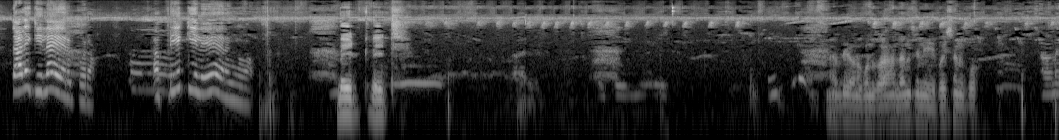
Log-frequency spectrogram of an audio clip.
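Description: Children talk excitedly close by, outdoors.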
